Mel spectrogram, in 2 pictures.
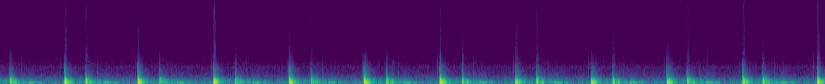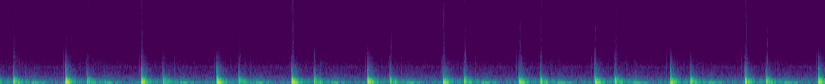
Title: Heartbeat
